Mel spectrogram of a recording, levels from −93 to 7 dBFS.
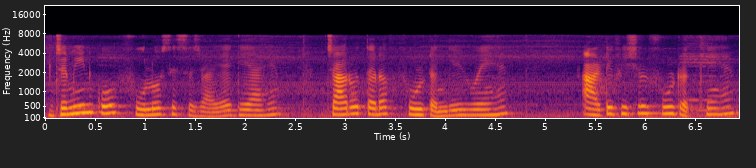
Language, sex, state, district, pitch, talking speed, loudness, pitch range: Hindi, female, Chhattisgarh, Raipur, 215 Hz, 145 wpm, -19 LUFS, 190-235 Hz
